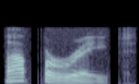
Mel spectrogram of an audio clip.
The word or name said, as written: operate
